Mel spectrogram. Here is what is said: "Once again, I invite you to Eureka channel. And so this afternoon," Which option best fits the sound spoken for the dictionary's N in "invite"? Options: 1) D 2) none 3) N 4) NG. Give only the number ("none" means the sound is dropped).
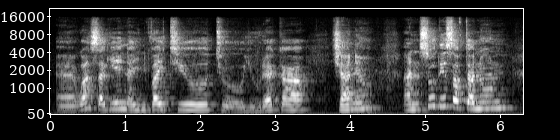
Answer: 3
